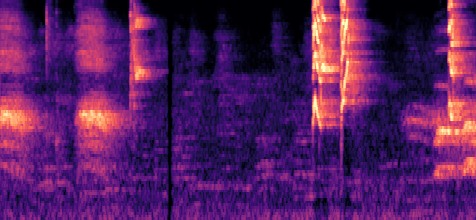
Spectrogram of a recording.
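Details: Breeding pair of lovebirds giving short harsh chirps and squawky notes in bursts, with quiet gaps between calls and a bright rasping note near the end.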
